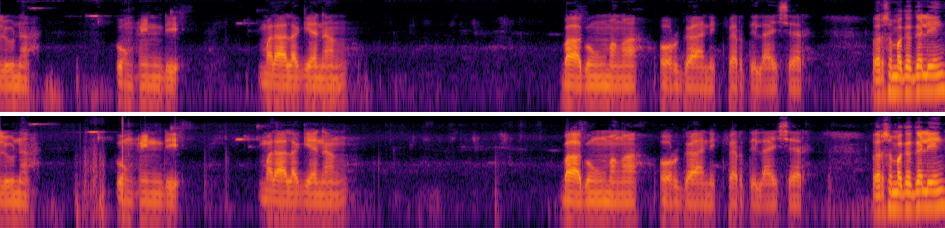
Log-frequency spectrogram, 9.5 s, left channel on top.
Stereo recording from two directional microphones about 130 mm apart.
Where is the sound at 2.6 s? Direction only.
45° left (ahead or behind).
